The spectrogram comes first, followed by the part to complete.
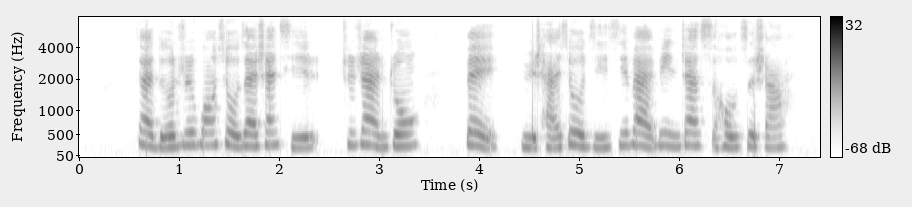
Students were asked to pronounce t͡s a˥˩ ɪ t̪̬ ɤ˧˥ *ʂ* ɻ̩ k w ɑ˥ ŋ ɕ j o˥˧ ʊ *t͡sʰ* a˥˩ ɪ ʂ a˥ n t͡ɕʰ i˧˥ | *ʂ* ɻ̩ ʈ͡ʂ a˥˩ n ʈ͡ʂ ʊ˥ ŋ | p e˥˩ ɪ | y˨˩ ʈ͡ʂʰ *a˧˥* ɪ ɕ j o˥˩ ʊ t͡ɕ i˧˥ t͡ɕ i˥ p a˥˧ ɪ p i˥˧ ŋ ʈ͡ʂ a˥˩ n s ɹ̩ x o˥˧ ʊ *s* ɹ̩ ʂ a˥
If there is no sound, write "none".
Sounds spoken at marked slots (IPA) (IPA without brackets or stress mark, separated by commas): ʈ͡ʂ, t͡s, ʈ͡ʂ, a˧˥, t͡s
